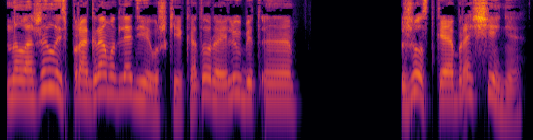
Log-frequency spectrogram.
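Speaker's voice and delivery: flustered assistant explaining; explaining secretary. A narrator's reading. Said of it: "объяснил секретарь".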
